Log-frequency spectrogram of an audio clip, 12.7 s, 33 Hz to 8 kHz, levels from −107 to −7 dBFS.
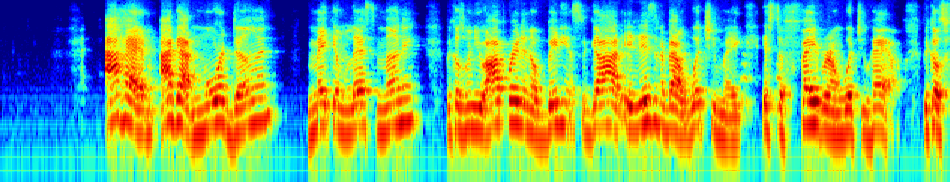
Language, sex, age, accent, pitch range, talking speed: English, male, 40-59, American, 150-195 Hz, 145 wpm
